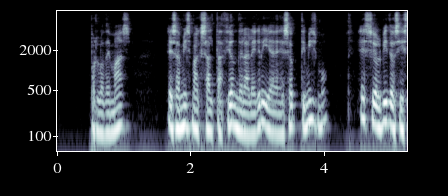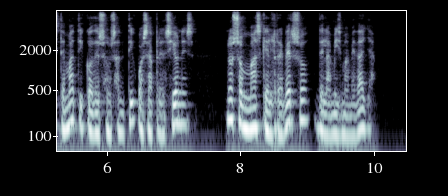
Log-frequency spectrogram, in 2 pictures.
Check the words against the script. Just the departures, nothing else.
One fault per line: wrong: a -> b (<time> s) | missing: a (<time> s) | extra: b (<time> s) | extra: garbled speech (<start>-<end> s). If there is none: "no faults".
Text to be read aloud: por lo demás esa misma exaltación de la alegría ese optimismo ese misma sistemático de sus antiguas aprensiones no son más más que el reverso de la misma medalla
wrong: misma -> olvido (4.8 s)
missing: más (8.3 s)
